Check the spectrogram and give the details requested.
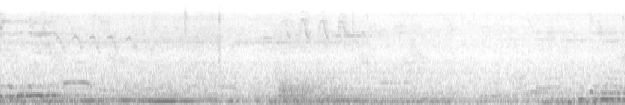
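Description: Outdoor ambience of birds chirping, with a lower drawn-out murmur underneath that comes and goes.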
